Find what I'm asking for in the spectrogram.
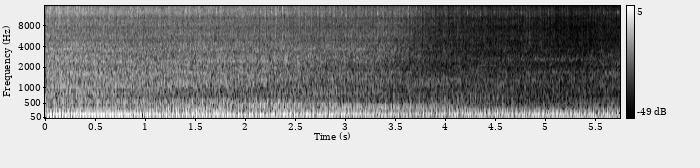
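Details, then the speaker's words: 2007 Lincoln Town Car V8 being rebuilt after a wreck, idling with a low, uneven rumble and faint puffing beat from an exhaust leak on one side. "The exhaust leak is coming from this, no man, not this side. This side over here."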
